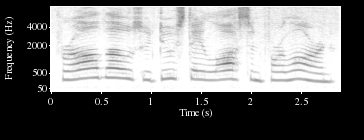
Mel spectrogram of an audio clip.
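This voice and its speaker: A woman voicing a young cartoon filly, a plaintive little pony girl in a fan fiction audio drama. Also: high-pitched. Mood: quiet reciting. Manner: plaintive, drawn-out cries.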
